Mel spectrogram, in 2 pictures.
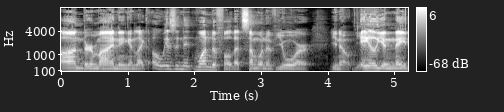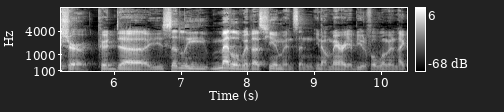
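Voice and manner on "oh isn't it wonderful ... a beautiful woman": ordinary delivery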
